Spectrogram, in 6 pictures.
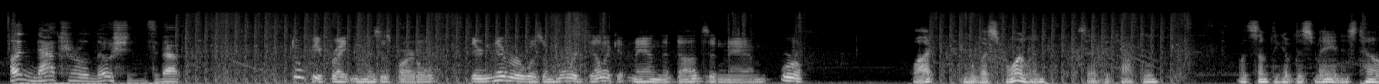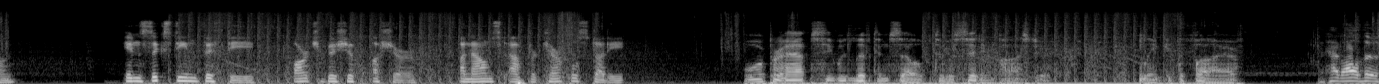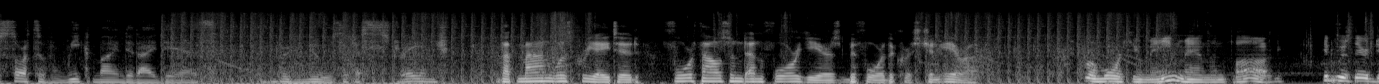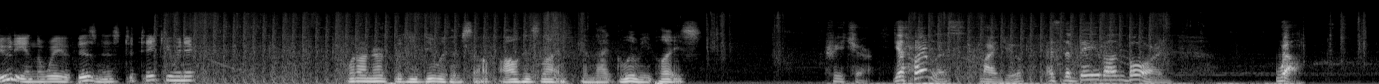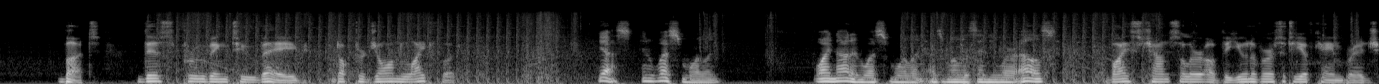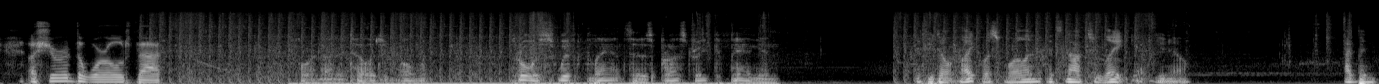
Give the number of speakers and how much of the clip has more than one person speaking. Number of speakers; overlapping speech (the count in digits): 5, no overlap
